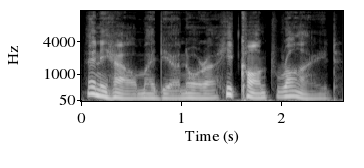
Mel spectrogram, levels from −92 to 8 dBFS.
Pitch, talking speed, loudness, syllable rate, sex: 120 Hz, 160 wpm, -19 LUFS, 4.1 syllables/s, male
